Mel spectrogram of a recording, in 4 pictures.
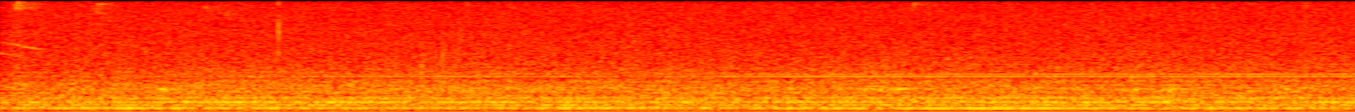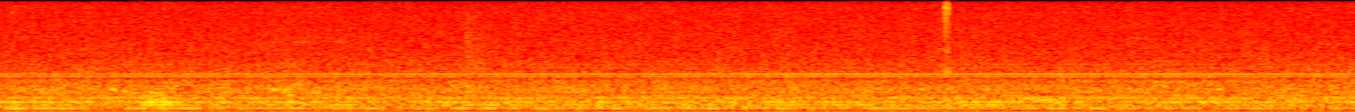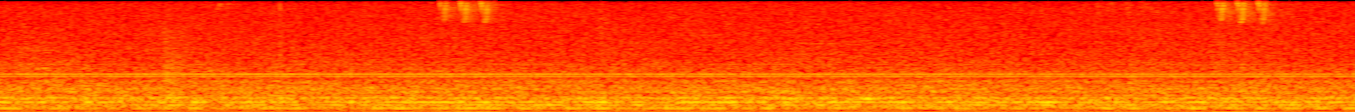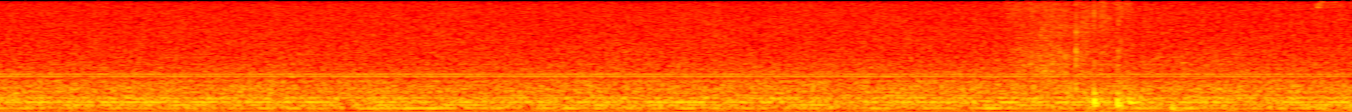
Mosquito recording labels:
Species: no mosquito; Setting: insect culture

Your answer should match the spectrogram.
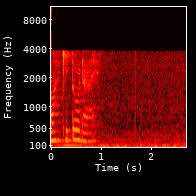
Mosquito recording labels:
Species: mosquito; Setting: cup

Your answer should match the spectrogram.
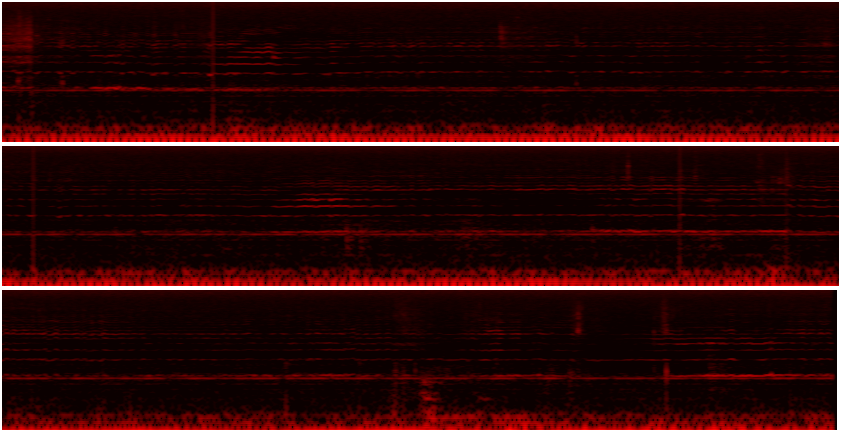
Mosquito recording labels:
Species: Culex quinquefasciatus; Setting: cup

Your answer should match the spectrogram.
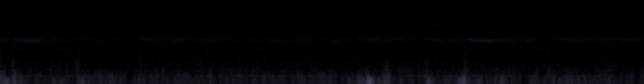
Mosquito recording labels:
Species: mosquito; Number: one; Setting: cup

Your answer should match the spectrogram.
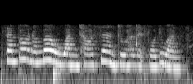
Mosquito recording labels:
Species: no mosquito; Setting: cup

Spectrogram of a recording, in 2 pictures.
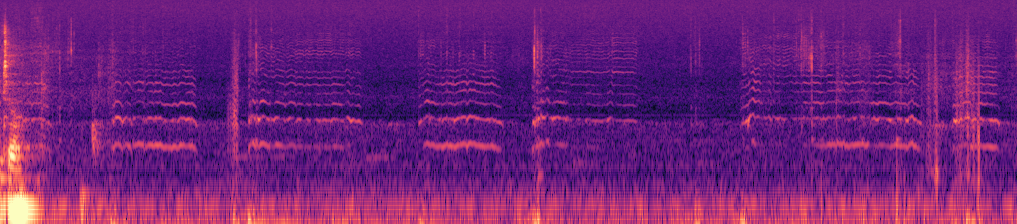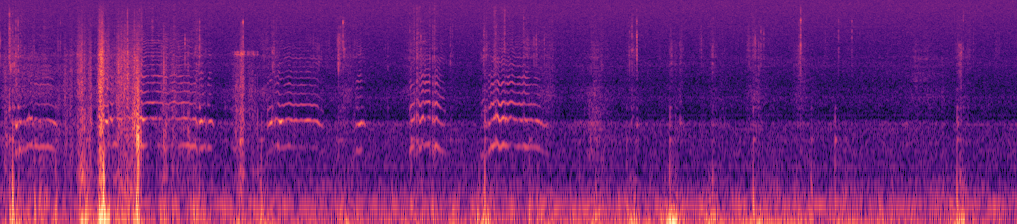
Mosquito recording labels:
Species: Culex pipiens complex; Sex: female; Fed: unfed; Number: one; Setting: cup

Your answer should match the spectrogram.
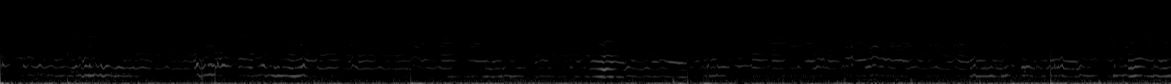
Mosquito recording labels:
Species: Anopheles dirus; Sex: female; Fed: blood-fed; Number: one; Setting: cup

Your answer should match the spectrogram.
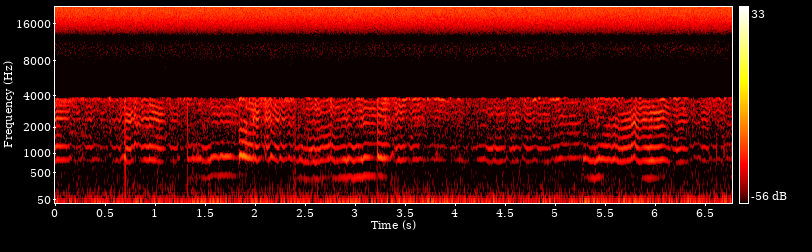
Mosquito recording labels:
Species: Anopheles dirus; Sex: female; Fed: blood-fed; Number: one; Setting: cup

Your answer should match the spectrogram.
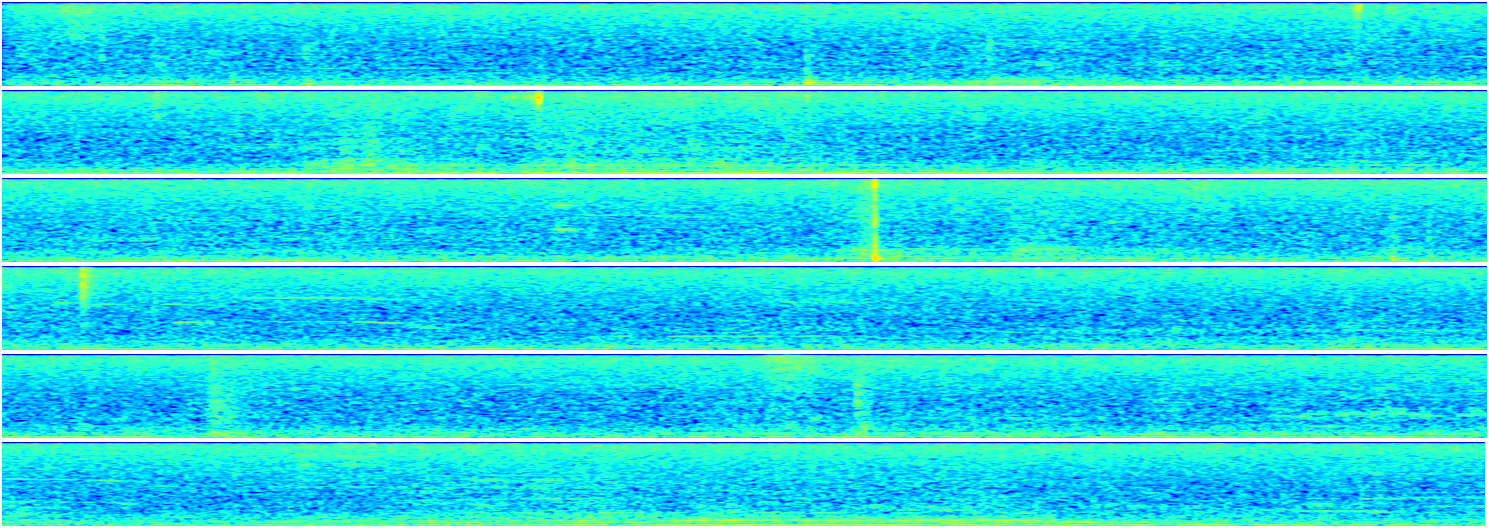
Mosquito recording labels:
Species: no mosquito; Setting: insect culture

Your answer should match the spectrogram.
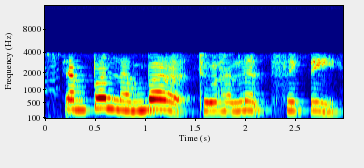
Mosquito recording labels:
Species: no mosquito; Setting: cup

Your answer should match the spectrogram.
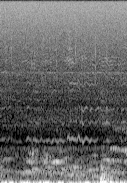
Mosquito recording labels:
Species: Anopheles arabiensis; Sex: female; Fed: unfed; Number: one; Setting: cup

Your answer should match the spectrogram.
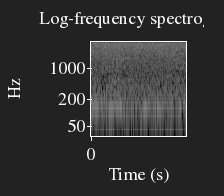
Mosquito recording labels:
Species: Anopheles gambiae s.s.; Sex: female; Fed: unfed; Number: one; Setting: insect culture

